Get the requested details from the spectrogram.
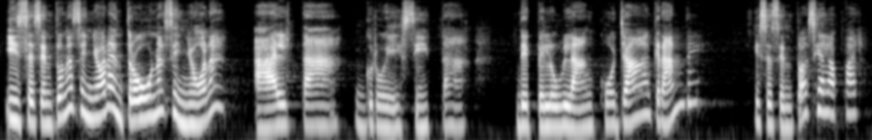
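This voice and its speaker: A woman's voice: medium pitch, expressive, unhurried. A woman, telling her personal faith testimony earnestly in an interview at a church. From Costa Rica. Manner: earnest storytelling, re-enacting her own past words. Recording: long reverb of a large room.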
